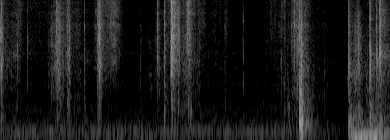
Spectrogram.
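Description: Paper rustles as a hand rummages through a book.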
